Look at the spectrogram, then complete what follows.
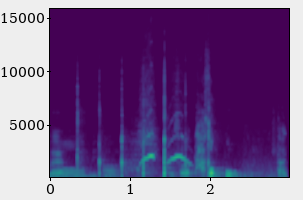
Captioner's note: applause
